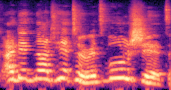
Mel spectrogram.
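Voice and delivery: high, lightly voiced Tommy Wiseau; a hint of the bad actor's outburst; Tommy Wiseau impression. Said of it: "the scene where he's like".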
